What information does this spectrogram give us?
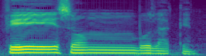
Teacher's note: Bunyi n-nya berubah menjadi m, samar sedikit seperti ikhfa sapawi, seperti ikhfa saat membunyikan fa. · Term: iklab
